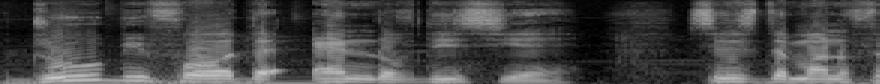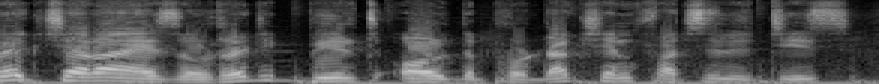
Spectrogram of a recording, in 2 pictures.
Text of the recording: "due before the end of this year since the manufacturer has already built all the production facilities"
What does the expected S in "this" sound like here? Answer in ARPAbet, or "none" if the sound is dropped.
S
